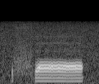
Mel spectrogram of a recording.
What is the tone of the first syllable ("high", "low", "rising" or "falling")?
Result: low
